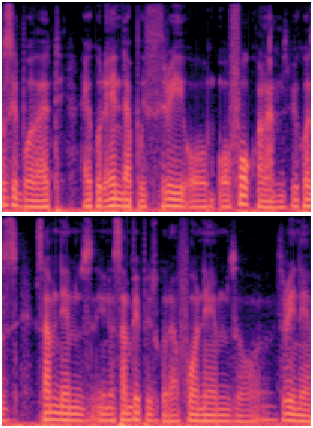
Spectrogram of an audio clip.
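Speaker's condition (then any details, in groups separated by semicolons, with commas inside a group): No condition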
